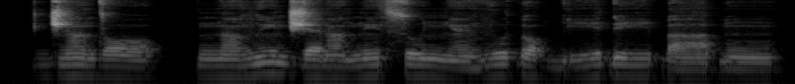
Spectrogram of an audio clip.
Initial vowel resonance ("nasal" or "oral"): nasal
